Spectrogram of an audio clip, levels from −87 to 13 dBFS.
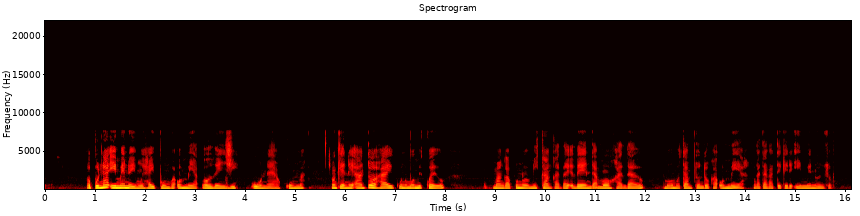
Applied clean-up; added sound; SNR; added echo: none; none; none; none.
